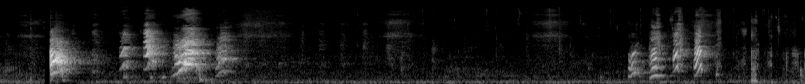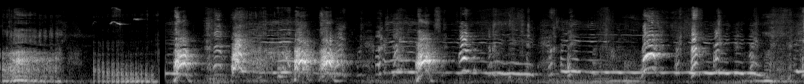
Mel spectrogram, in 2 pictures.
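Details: Lu, a Toy Poodle boarding at a home dog daycare with a shih tzu, gives short, shrill yaps indoors, first scattered, then a busier series of barks with some growly whines in the second half.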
